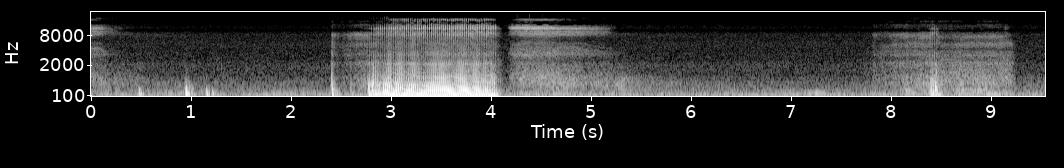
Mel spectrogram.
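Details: A sleeping pug snoring loudly indoors: one long, harsh, rumbling snore with rattling low buzz, followed by quiet breathing and a few faint snuffles and clicks.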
